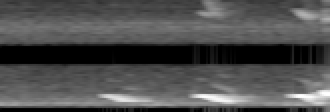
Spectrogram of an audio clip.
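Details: White-rumped shama, a songbird of the Indian subcontinent whose male sings to attract a mate: three clear descending whistled notes about half a second apart, the last one richer and more warbling.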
